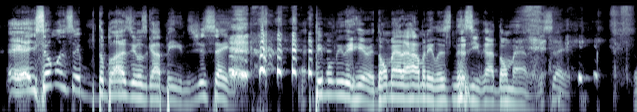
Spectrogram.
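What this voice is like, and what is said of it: Impression of a typical dad's voice. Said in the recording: “That's my impression. Everybody's dad.”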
